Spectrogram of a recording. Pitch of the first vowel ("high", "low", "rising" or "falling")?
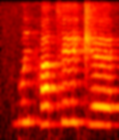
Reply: high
